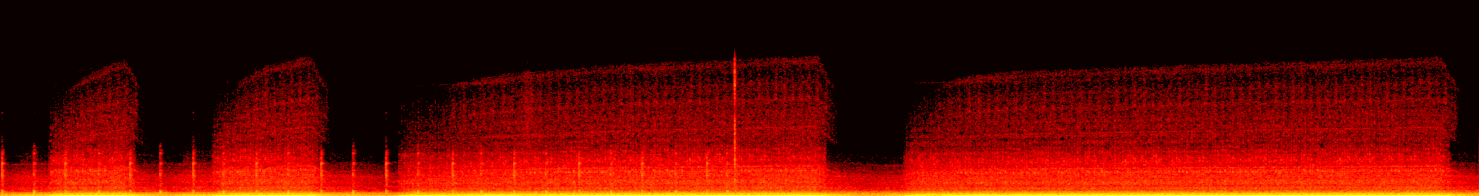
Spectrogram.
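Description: A heavy truck engine rumbles and revs up through the gears.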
